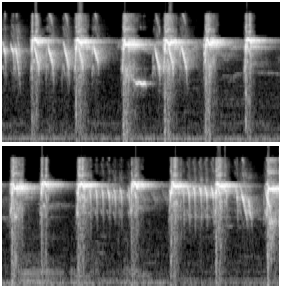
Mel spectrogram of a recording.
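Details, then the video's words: Energetic nyrecet song of a Bayeman bird: loud high-pitched clicks repeated over two per second, mixed with quick falling trills and chattering bursts, with faint low hum underneath. "Suara Kicau Bayeman Nyrecet Gacor Kicau Bayeman Siri Siri...!!"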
